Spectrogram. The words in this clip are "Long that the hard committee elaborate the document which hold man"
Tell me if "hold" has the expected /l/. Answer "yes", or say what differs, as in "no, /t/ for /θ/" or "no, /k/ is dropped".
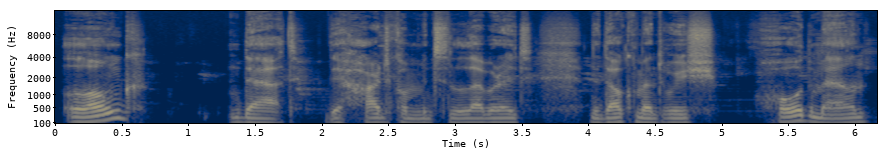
yes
